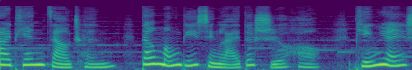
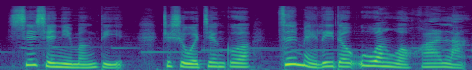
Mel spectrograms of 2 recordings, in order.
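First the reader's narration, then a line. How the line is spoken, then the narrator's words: Smiling. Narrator (Chinese): 妈妈笑着说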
